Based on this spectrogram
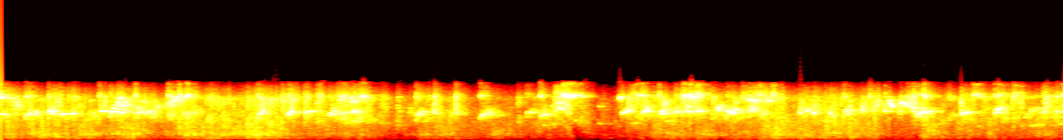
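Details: Lovebird colony of Peach-faced and Fischer's birds, parents with young: busy high-pitched squealing and chattering from many birds, a short lull near the middle, then the noisy chorus resumes.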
